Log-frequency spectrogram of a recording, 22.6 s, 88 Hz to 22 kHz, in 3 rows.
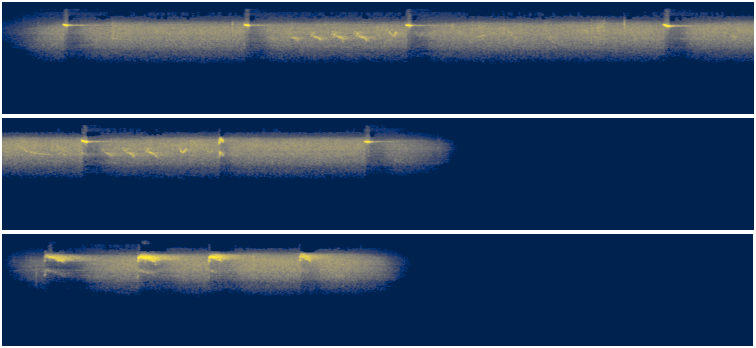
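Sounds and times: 
Olive-backed Pipit calls: 0:00.4 - 0:11.8, 0:15.4 - 0:18.9.

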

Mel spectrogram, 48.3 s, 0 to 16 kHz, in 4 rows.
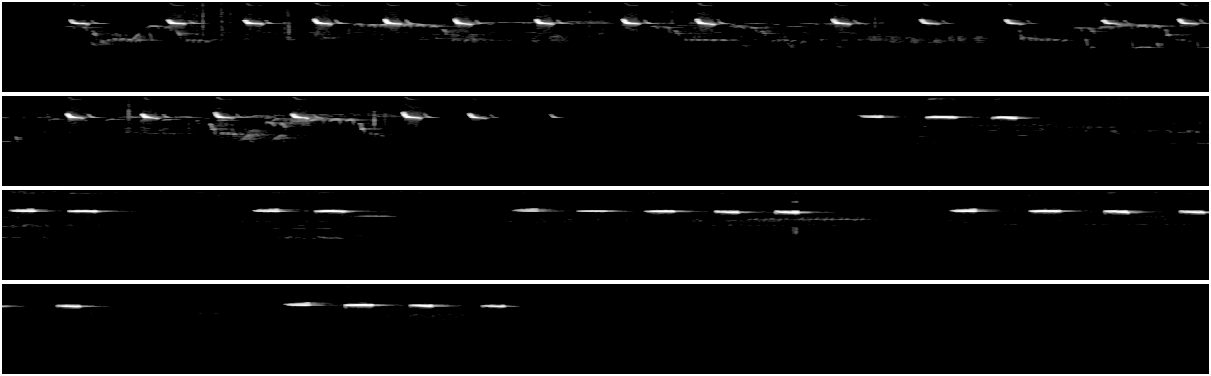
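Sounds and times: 
Eurasian treecreeper calls: 0:00.6 - 0:17.0, 0:20.7 - 0:37.2, 0:37.9 - 0:41.4.

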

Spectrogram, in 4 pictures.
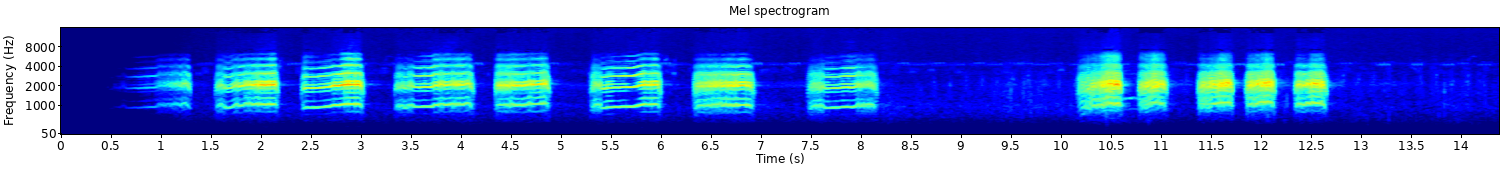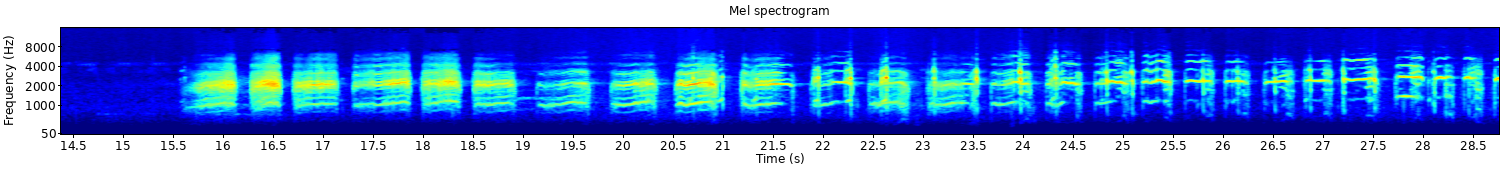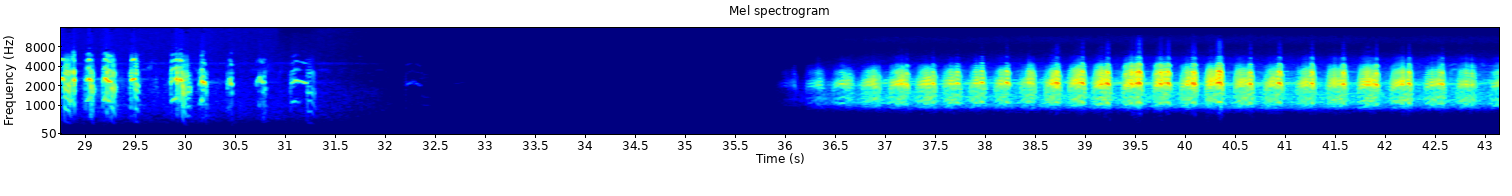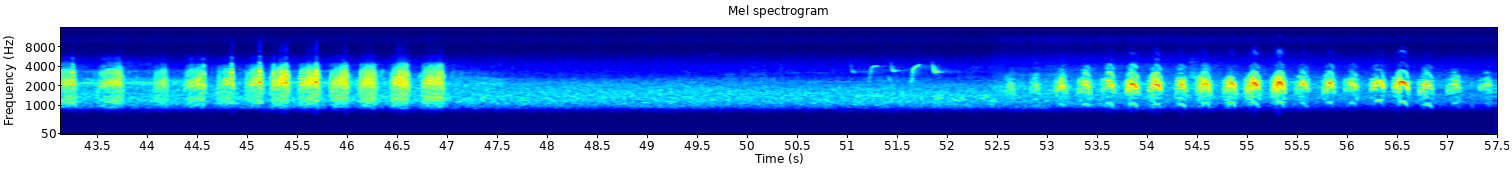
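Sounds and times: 
Lanner falcon calling: 0:00.7 - 0:08.2, 0:10.2 - 0:12.8, 0:15.6 - 0:31.4, 0:36.3 - 0:47.4, 0:51.2 - 0:57.4.

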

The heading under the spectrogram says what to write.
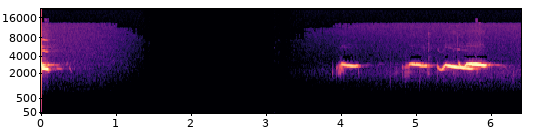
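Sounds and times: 
blue-naped mousebird high thin whistling calls: 0:00.0 - 0:00.2, 0:04.9 - 0:06.0.

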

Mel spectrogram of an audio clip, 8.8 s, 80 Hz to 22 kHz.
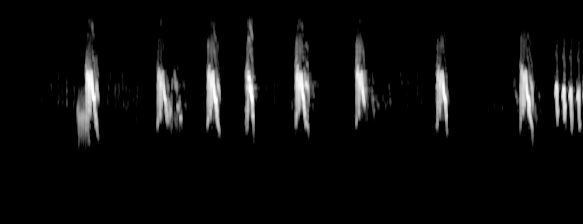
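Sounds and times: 
tawny pipit flight calls: 0:01.1 - 0:01.5, 0:02.4 - 0:05.8, 0:06.5 - 0:06.8, 0:07.7 - 0:08.7.

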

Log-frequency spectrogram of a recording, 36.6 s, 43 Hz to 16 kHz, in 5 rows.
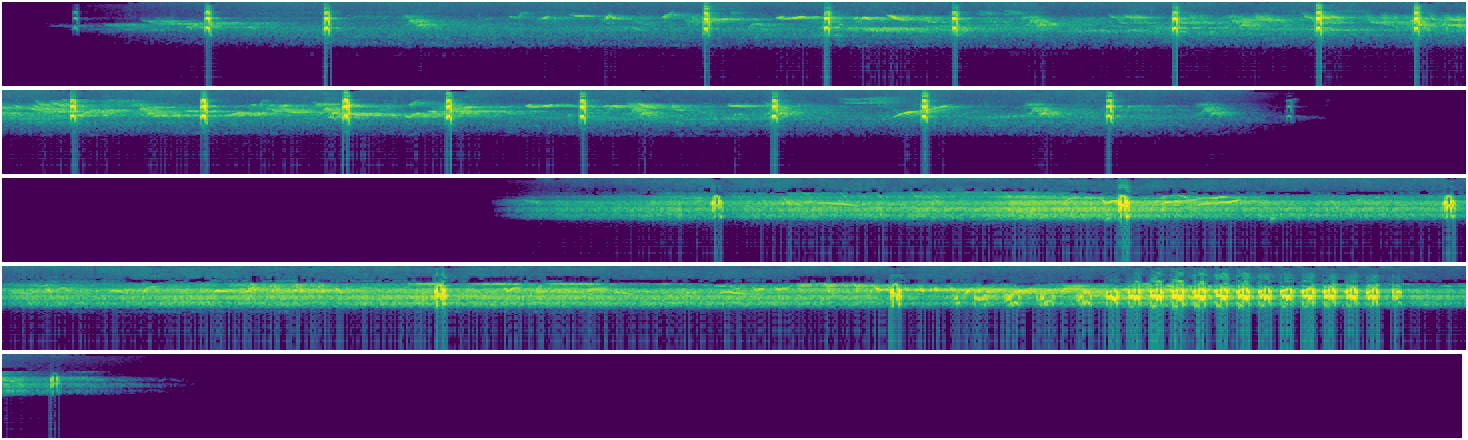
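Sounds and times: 
lesser spotted woodpecker calls: 0:00.8 - 0:13.5, 0:18.1 - 0:29.7.

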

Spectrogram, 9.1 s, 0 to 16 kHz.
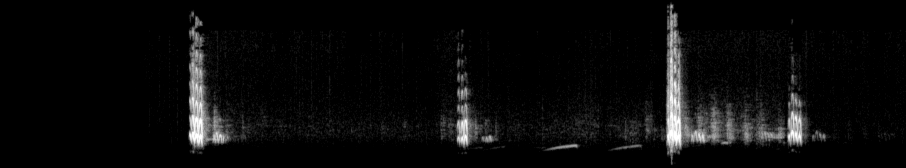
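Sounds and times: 
Lesser Sandplover call: 0:01.9 - 0:02.3, 0:04.5 - 0:08.3.

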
